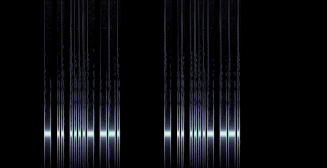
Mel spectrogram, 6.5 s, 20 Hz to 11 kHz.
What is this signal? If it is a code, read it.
Morse code, heard as a keyed tone, about 28 wpm, 700 Hz. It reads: TI4G TI4G
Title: DXCC-100 Call Signs - 4 Characters - Repeated 2x - 28wpm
